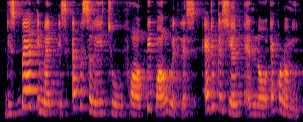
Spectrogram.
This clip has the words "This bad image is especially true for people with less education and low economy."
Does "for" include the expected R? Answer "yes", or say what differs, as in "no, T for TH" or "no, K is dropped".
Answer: no, L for R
